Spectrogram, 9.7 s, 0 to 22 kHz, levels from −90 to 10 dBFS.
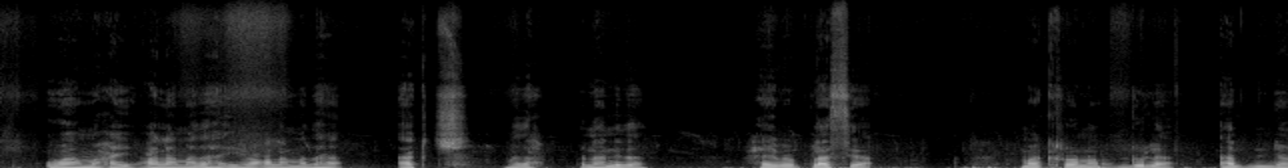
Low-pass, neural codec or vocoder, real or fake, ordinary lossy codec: none; none; real; none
